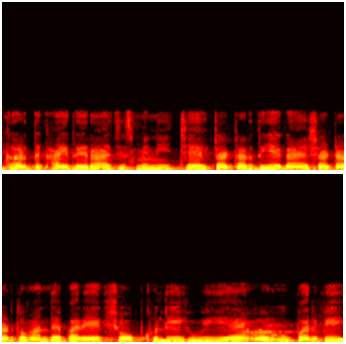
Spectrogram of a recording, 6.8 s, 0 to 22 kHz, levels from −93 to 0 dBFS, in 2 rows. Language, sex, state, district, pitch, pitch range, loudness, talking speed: Hindi, female, Maharashtra, Aurangabad, 275 Hz, 270-290 Hz, -25 LUFS, 200 wpm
